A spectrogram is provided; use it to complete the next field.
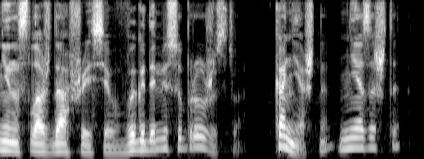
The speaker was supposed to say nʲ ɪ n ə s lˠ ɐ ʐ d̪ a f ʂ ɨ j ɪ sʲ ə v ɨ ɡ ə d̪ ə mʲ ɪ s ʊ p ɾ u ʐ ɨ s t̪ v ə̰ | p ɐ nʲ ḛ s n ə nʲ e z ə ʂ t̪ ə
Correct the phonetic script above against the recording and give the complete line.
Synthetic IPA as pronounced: nʲ ɪ n ə s lˠ ɐ ʐ d̪ a f ʂ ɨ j ɪ sʲ ə v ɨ ɡ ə d̪ ə mʲ ɪ s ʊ p ɾ u ʐ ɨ s t̪ v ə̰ | k ɐ nʲ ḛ ʂ n ə nʲ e z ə ʂ t̪ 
